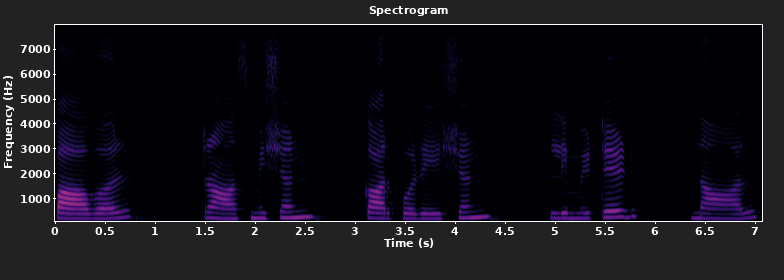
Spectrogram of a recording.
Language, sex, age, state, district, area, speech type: Punjabi, female, 18-30, Punjab, Muktsar, urban, read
